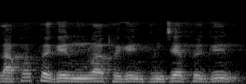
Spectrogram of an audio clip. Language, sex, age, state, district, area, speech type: Bodo, male, 60+, Assam, Kokrajhar, rural, spontaneous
